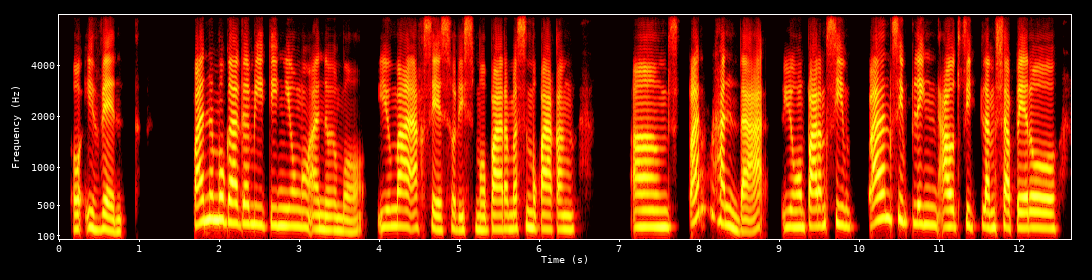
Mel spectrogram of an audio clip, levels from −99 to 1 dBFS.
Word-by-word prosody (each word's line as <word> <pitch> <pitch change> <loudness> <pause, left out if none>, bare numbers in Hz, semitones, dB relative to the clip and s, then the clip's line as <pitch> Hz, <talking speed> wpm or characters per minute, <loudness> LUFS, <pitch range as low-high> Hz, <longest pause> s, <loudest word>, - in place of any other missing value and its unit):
o 190 0 -2
event, 180 -5 -1 0.9
paano 290 +5 +4
mo 310 - +6
gagamitin 250 -4 0
yung 225 -1 -3
mga 190 -2 -2
ano 185 -1 -2
mo, 155 -3 -4 0.3
yung 220 +1 -5
mga 220 -2 +3
accessories 180 -2 -4
mo 175 - -1
para 185 +1 +2
mas 190 0 -3
mukha 190 -3 +2
kang, 185 0 -2 0.7
um, 215 0 +2 0.2
parang 450 +3 +2
handa. 180 - +1 0.2
Yung 215 0 -1
parang 225 +1 +4
sim 240 -5 -3 0.2
parang 320 +1 +4
simpleng 255 -5 -2
outfit 220 +1 +1
lang 205 0 +2
siya 210 -1 +2
pero, 200 -1 +1
215 Hz, 135 wpm, -20 LUFS, 190-235 Hz, 0.9 s, mo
